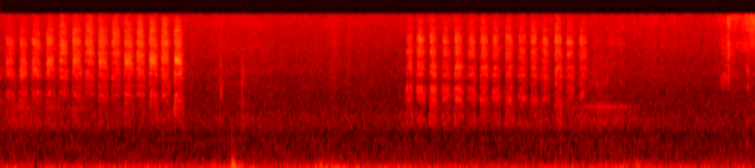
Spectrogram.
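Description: Alcohol marker nib rubbing across sketchbook paper in rapid short strokes as colour is laid down. It comes in two soft spells with a pause of about a second and a half between them.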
